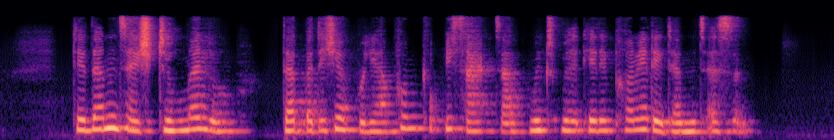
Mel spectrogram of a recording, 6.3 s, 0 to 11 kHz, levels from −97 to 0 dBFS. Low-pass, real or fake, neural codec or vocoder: 7.2 kHz; fake; codec, 16 kHz, 0.5 kbps, X-Codec, HuBERT features, trained on balanced general audio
